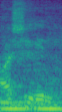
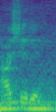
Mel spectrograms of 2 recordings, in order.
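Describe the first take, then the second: No difference in how they are said.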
